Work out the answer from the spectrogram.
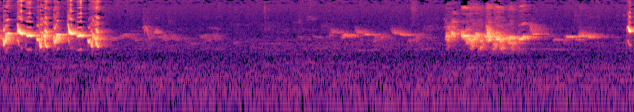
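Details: Bulbul, untrained and singing for the first time: a quick burst of bright warbled notes, a long quiet stretch with soft faint whistles, then another chattering phrase.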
